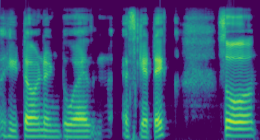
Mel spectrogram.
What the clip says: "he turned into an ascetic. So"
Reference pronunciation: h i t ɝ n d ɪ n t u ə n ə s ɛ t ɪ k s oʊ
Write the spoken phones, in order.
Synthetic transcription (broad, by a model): h i t ɝ n d ɪ n t u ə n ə s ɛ t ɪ k s oʊ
